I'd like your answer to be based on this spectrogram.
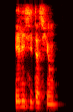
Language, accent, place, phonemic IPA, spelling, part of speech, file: French, France, Lyon, /e.li.si.ta.sjɔ̃/, élicitation, noun, LL-Q150 (fra)-élicitation.wav
- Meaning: elicitation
